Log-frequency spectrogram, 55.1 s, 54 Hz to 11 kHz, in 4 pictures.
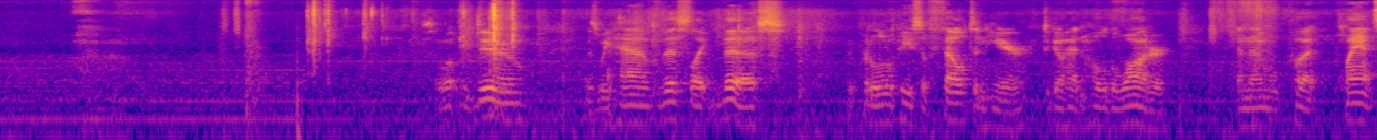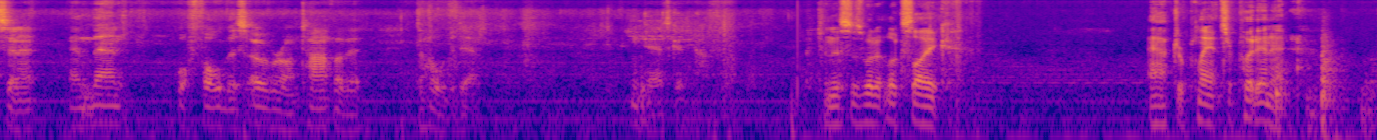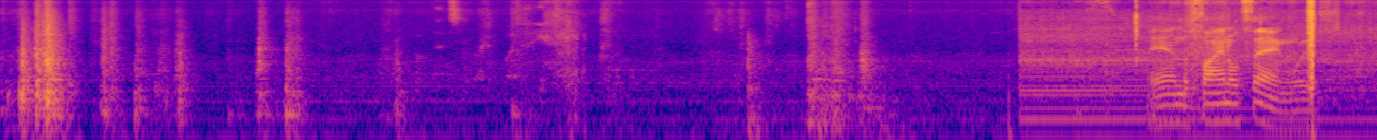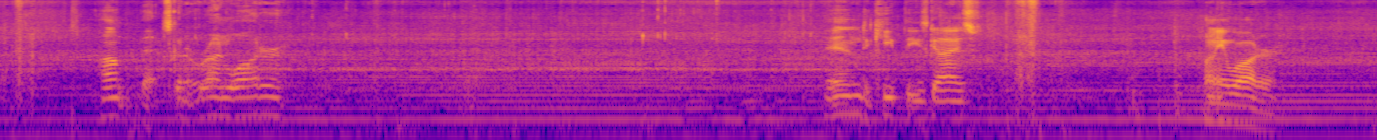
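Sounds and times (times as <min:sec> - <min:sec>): handling clicks and crackles: 0:03.0 - 0:05.3.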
